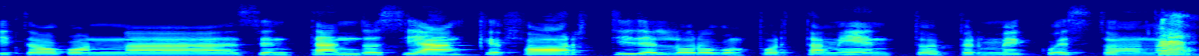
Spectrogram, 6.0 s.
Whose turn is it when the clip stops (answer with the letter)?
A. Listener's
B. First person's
B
